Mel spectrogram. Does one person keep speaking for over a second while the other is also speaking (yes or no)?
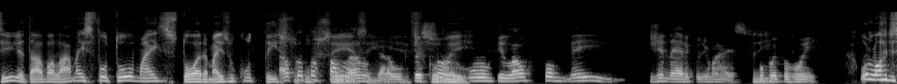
yes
